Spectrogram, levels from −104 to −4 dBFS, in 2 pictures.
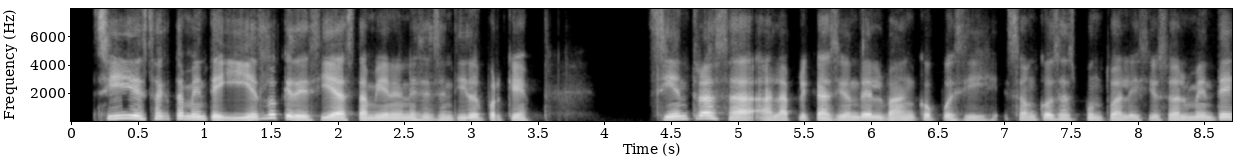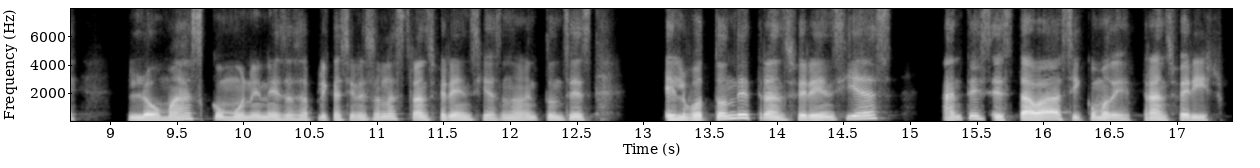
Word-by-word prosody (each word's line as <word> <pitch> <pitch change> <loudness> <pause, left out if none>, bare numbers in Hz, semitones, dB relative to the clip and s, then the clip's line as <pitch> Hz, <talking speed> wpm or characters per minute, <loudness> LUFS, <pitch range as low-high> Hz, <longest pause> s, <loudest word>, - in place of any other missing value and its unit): Sí, 210 +3 +1
exactamente, 190 -2 +2
y 130 +3 +1
es 175 +4 0
lo 250 +2 +2
que - - +5
decías 135 -1 +3
también 120 0 +2
en 125 0 -1
ese 125 -1 -4
sentido 120 0 -2
porque 115 -6 -2 0.9
si 175 +1 0
entras 200 +1 +2
a 130 -4 +4
a 130 +1 -1
la 125 - 0
aplicación 130 +3 -1
del 160 -2 +2
banco, 140 +2 -2
pues 125 -4 -4
sí, 125 +2 -9
son 145 -7 -5
cosas 160 -1 -2
puntuales, 125 -4 -4
y - - -4
usualmente 150 +6 -1 0.3
lo 120 -1 +3
más 175 +8 -1
común 150 -4 -2
en 155 -1 -1
esas 150 +1 -2
aplicaciones 145 0 -4
son 170 0 -2
las 180 0 -2
transferencias, 145 -6 -1
¿no?, 120 +2 -2
entonces 160 +1 -2 0.5
el 150 0 +3
botón 155 +8 +2
de 245 0 +4
transferencias 170 +6 +1 0.3
antes 180 +6 -2
estaba 145 +3 +5
así 160 -4 -1
como 145 -3 0
de 105 -2 -1
transferir 120 +1 0
150 Hz, 165 wpm, -21 LUFS, 130-165 Hz, 0.9 s, que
